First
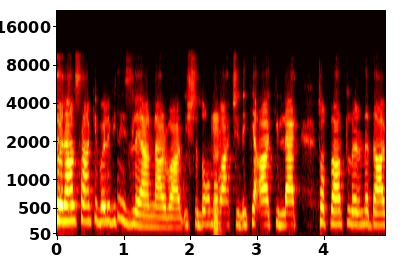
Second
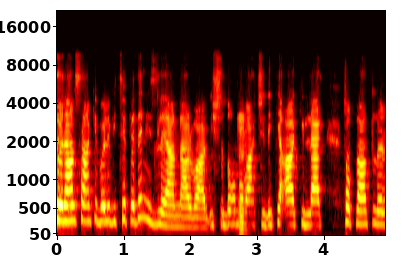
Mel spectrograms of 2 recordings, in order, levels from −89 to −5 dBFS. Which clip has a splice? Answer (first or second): first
